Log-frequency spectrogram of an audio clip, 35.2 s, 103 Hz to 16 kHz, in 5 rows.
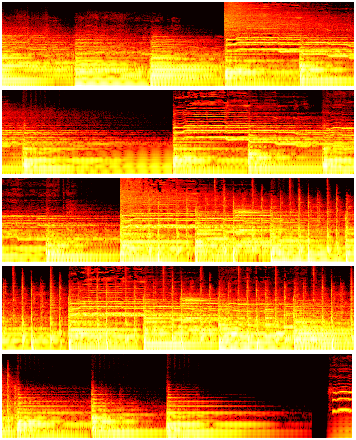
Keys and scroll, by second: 4.4 a, 10.9 p, 23.8 t, 25.6-27.2 typing, 30.9 p, 35.0-35.1 typing.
